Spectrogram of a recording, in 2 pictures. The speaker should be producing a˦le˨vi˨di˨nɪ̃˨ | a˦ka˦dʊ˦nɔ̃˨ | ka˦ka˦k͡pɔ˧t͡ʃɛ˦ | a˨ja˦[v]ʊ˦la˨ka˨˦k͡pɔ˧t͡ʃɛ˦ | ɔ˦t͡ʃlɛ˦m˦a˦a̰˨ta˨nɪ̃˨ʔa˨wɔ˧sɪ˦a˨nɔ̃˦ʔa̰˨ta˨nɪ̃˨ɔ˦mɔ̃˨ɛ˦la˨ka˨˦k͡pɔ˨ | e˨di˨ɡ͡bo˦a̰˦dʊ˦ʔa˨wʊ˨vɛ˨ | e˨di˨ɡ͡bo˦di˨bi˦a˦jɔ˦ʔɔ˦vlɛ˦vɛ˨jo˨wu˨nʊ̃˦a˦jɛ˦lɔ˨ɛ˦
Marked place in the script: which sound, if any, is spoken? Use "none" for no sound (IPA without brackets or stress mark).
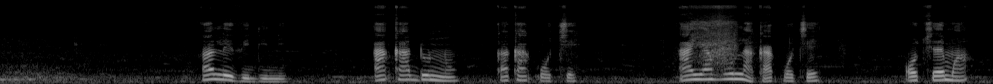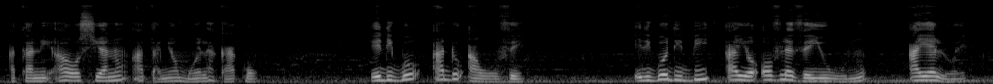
v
